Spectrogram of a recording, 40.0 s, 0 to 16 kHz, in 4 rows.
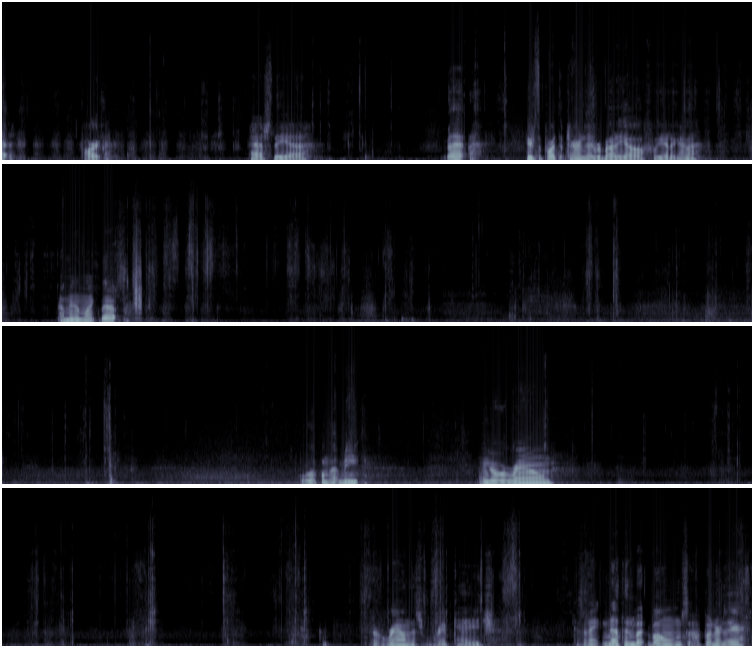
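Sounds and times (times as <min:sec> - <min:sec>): knife scraping fish scales: 0:00.0 - 0:03.4, 0:09.2 - 0:21.9, 0:27.6 - 0:37.8.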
